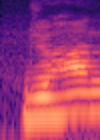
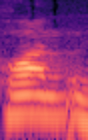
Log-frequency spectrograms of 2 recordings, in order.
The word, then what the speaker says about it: Juan: Şu Cuhan değil de Juan diye. İspanyolca da JH diye okunuyor.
